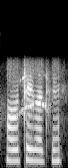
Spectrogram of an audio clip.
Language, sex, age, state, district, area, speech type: Odia, female, 18-30, Odisha, Subarnapur, urban, conversation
